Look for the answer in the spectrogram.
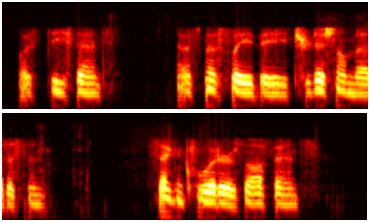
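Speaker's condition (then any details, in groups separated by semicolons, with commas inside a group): Parkinson's disease; right hand tremor at onset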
